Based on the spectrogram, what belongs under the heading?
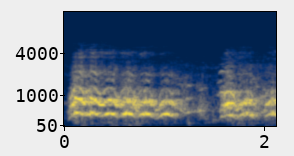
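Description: sled dogs barking

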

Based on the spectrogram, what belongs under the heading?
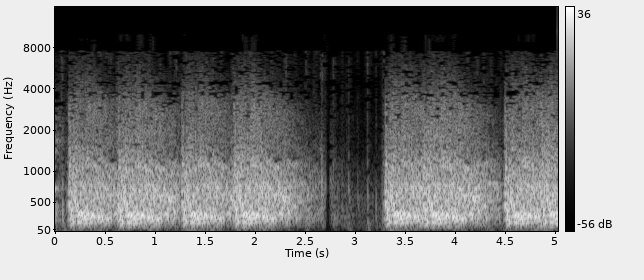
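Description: gunshots

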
